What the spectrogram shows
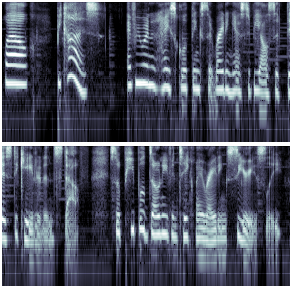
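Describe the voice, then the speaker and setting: A woman's voice: sits high, moderate pace, creaky, no room sound, faint music behind, pitched above the performer's own voice. A woman streamer voicing a bratty, defensive anime schoolgirl from a visual novel game in a cutesy, huffy voice. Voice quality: cutesy, annoying anime-girl voice.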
